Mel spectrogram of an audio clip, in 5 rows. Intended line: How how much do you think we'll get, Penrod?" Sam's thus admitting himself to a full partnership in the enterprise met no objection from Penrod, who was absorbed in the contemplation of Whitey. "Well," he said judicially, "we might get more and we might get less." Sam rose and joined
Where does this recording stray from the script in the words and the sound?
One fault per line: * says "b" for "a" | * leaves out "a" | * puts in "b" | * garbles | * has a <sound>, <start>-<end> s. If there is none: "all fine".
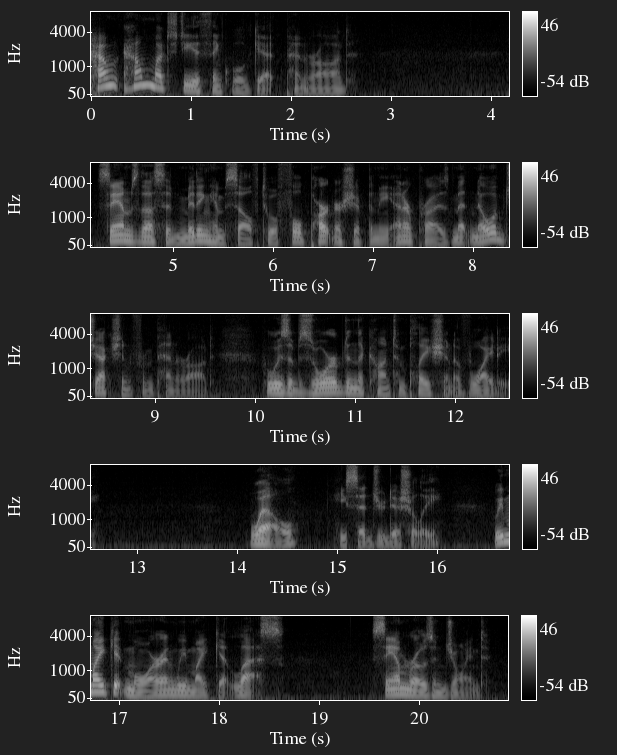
all fine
